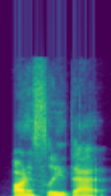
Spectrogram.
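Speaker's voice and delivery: ordinary talk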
